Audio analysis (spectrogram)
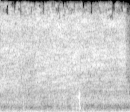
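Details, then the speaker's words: Air line for an impact gun used during a car fuel pump replacement: a steady, sharp hiss from a leaking air fitting that cuts away near the end. The fitting needs replacing. "Okay, sorry about that. Forgot to put the air on. So ignore the leaking air fitting. I need to replace it."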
